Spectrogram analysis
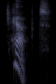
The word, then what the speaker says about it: kept: are all verbs where that long e sound changes to a short e sound and then you add a t at the end so sleep slept keep kept mean and feel felt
